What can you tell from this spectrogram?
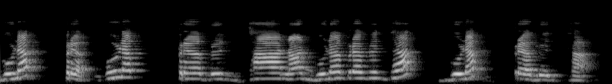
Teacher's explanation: There is an aghata on na. So because there is an aghat, we will give extra stress on the na sound.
